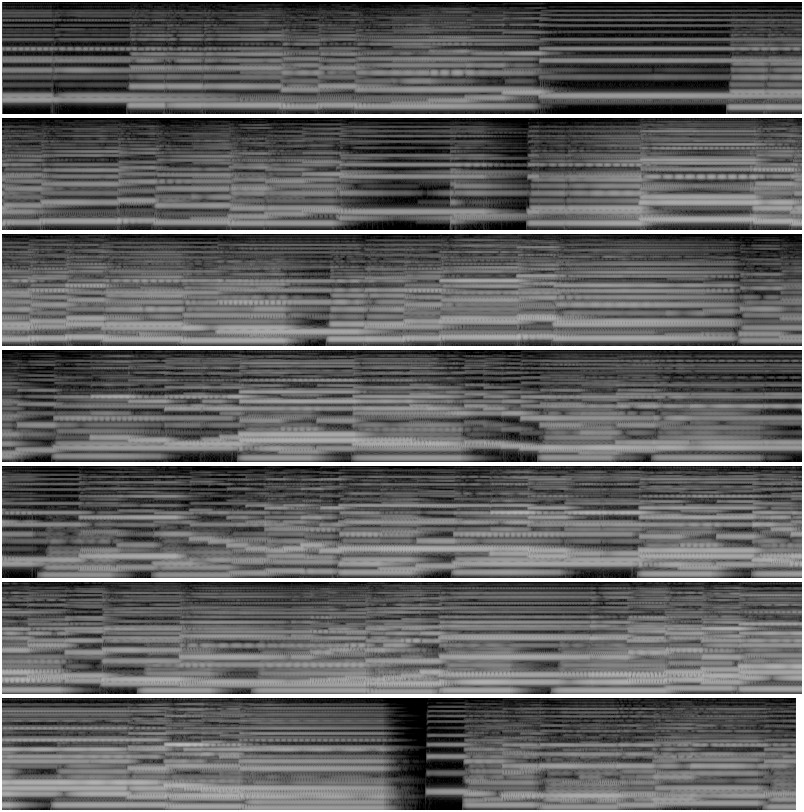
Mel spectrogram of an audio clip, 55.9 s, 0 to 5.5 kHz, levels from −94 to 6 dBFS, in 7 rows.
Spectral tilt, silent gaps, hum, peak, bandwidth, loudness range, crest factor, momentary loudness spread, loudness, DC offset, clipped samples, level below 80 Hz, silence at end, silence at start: -8 dB/octave; none; none; -12 dBFS; 5.4 kHz; 9 LU; 16 dB; 11 LU; -28 LUFS; under 0.1%; under 0.1%; -50 dBFS; 0 s; 0 s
